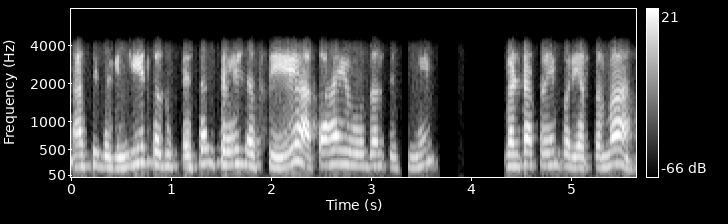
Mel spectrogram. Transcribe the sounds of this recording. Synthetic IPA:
naːsibɐɡinit̪ɐd̪uspeʃɐlpeːlɖɐst̪iɐt̪ɐɦɐjɦoːd̪ɐnt̪isni | ɡɐɳʈaːt̪ɾɐjmpɐɾjɐt̪ːɐmɐ

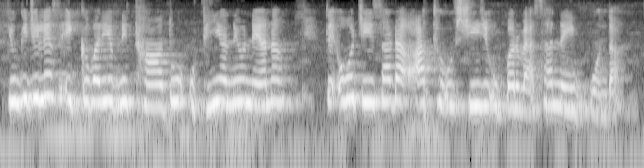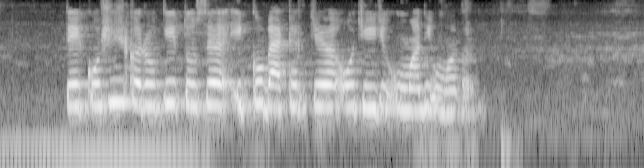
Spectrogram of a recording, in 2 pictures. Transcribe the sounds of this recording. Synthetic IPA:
kjõːk̬ɪd͡ʒeːleːsɪkʋaːɾiːəp̬niːt̪ʰãːt̪õːʔʊʈʰːiːãːneːõːneãːnaːt̪eːʔoːt͡ʃiːd͡ʒsaːɖaːʔət̪ʰʊst͡ʃiːd͡ʒʊpːəɾʋɛːsaːnəĩːpõːnd̪aː | t̪eːkoːʃɪʃkəɾoːkɪt̪ʊsɪkːoːbɛːʈʰək̚t͡ʃəoːt͡ʃiːd͡ʒʊmãːd̪iːʊmãːkəɾoː

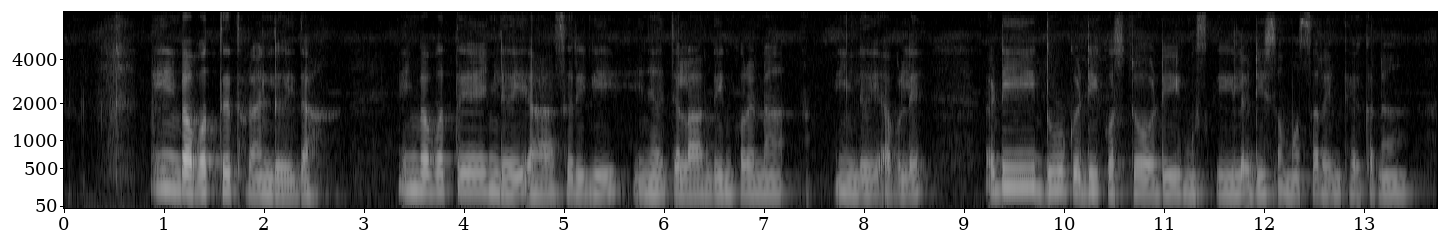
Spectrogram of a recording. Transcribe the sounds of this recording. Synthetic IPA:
ɪɲbabət̪ːet̪ʰoɽaːɲləːid̪a | ɪɲbaːbət̪ːeɪɲləːiʔaɦasəɾiɡiɪɲət͡ʃɐlaːnd̪iːnkɔɾɛnaː | ɪɲləːia̰ːbəle | əɖid̪uːkəɖiːkɔsʈoəɖimʊskiːlə̰ɖiːsɐmɔsaɾəɲt̪ʰekəna

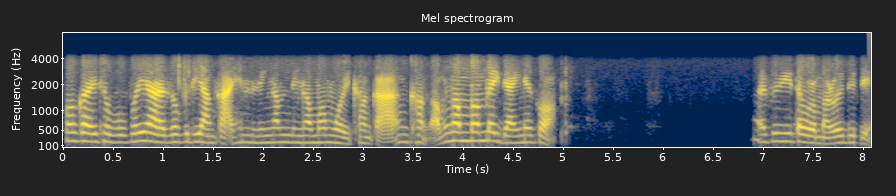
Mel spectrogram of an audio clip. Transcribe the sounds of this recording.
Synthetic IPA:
hɔɡajtʰawbɔpʰɐjaɾɐɡɐbɯdiaŋka̰ʔɦenːɐdiŋɐmdiŋɐmɐmojkʰaŋka̰ŋkʰaŋa̰mŋɐmbɐmlajdajnɐɡɔ̰ | asiɡitawɾɐmaɾojdɯdi

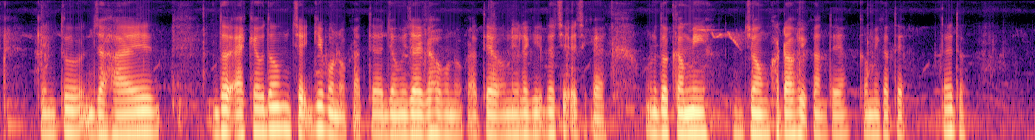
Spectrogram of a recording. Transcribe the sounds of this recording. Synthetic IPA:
kint̪ud͡ʒaɦaj | d̪ɔʔɛkɛbd̪ɔmt͡ʃɛc̪̚ˀɡibɔnɔʔkaʔt̪ɛjad͡ʒɔmid͡ʒajɡaɦɔbɔnɔʔka̰ʔt̪ɛjauniləɡit̪̚ˀd̪ɔt͡ʃɛʔɛ̰t͡ʃɛkajaunid̪ɔkəmid͡ʒɔmkʰaʈawɦujʔ̪̚kant̪ɛjakəmikat̪ɛʔ̚ | t̪ajd̪ɔ

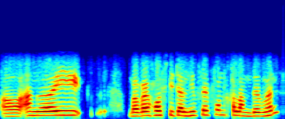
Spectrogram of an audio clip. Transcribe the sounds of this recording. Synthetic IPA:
aŋɯj | babajɦɔspitalnipʰɛpʰɔnkʰalamdɛman

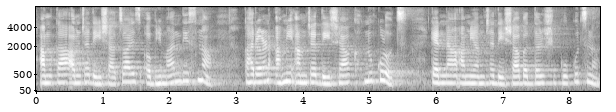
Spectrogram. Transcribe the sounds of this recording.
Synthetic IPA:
amkaʔa̰mt͡ɕjad̪eɕat͡soajd͡zəbʱimand̪isna | kaɾəɳamiːʔamt͡ɕjad̪eɕaknukɭot͡s | kɛnːaʔam̤iːamt͡ɕjad̪eɕabəd̪ːəlɕikukut͡sna

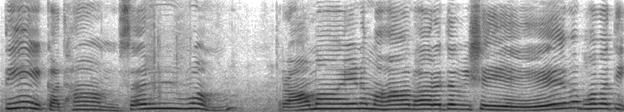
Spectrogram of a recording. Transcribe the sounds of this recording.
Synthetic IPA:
t̪eːkɐt̪ʰaːmsɐɾʋɐm | ɾaːmaːjɐɳɐmɐɦaːbʱaːɾɐt̪ɐʋiʂɐjeʋɐbʱɐʋɐt̪i

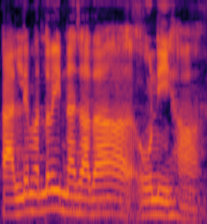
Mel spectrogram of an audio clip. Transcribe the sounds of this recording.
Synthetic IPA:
pɛːleːmət̪ləbɪnːãːzjaːd̪aːoːnĩːɦã̰ː

